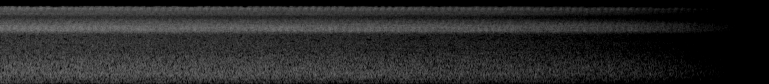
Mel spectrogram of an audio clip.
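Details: Higurashi cicadas (Tanna japonensis) at Kobe, Japan, on 14 August 2011, captured with a Zoom field recorder: a continuous high, shimmering wash of insect song that slowly fades away to silence at the end.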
